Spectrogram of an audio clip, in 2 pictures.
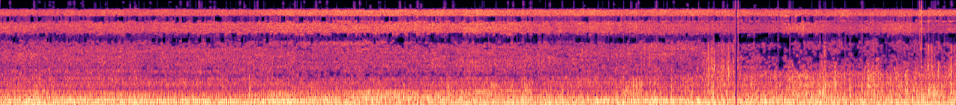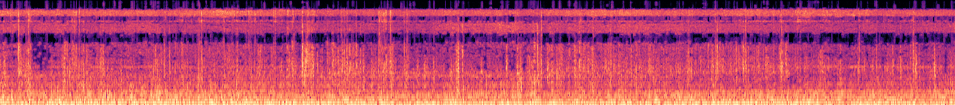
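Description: A motorcycle rolls down a long, steep descent. Its engine hum is mostly buried under loud, steady wind buffeting on the microphone, with no talking.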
